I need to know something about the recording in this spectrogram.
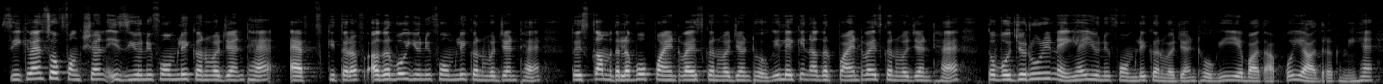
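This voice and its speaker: A woman's voice: mid-range voice, steady tone, normal speed, hardly any pauses, a little mellow. A woman teaching a maths exam-prep lecture, mixing English terms into her speech, asking questions and answering them herself, repeating key points. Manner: mixes English math terms into Hindi speech. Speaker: mathematics teacher.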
